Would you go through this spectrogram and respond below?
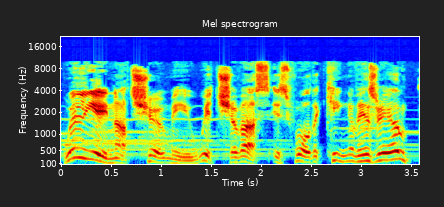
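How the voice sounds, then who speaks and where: Man acting a commanding, high-voiced ancient scripture leader. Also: very animated, moderate pace. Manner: declamatory, formal. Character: commanding men of ancient scripture, prophet and kings. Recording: music bed under the voice.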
